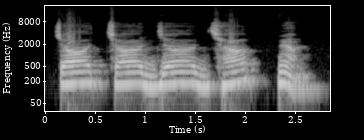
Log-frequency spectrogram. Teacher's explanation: च वर्ग च छ ज झ ञ, ये तालु से उच्चारित होता है।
